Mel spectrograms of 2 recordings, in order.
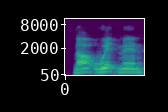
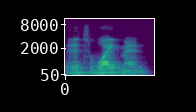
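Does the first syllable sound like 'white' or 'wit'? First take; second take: wit; white. First: The first syllable rhymes with 'wit'. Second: The first syllable rhymes with 'white'. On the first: The speaker calls it wrong. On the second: The speaker calls it right. "That's what I've always been told"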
